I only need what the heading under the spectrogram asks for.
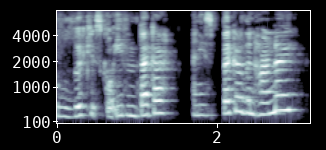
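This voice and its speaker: A high-voiced woman reads briskly from a storybook for children, speaking simply and expressively like a teacher, with gasps, questions and asides. The audio has its highs cut off and sounds echoey.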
